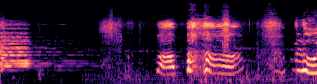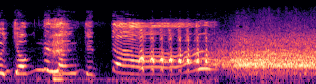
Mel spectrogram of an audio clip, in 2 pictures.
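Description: A young man sobs and wails loudly.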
